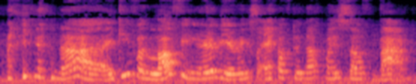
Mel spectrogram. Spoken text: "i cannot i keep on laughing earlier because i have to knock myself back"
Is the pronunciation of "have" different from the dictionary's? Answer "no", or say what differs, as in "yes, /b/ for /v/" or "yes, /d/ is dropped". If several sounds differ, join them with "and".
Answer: yes, /p/ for /v/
